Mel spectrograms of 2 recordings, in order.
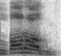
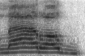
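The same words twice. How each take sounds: First: Morod with rounded mo, the faulty form; thick mim. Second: Marad with a light, open ma; thin mim. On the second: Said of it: "ma tipis manya". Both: Shown as a demonstration.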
